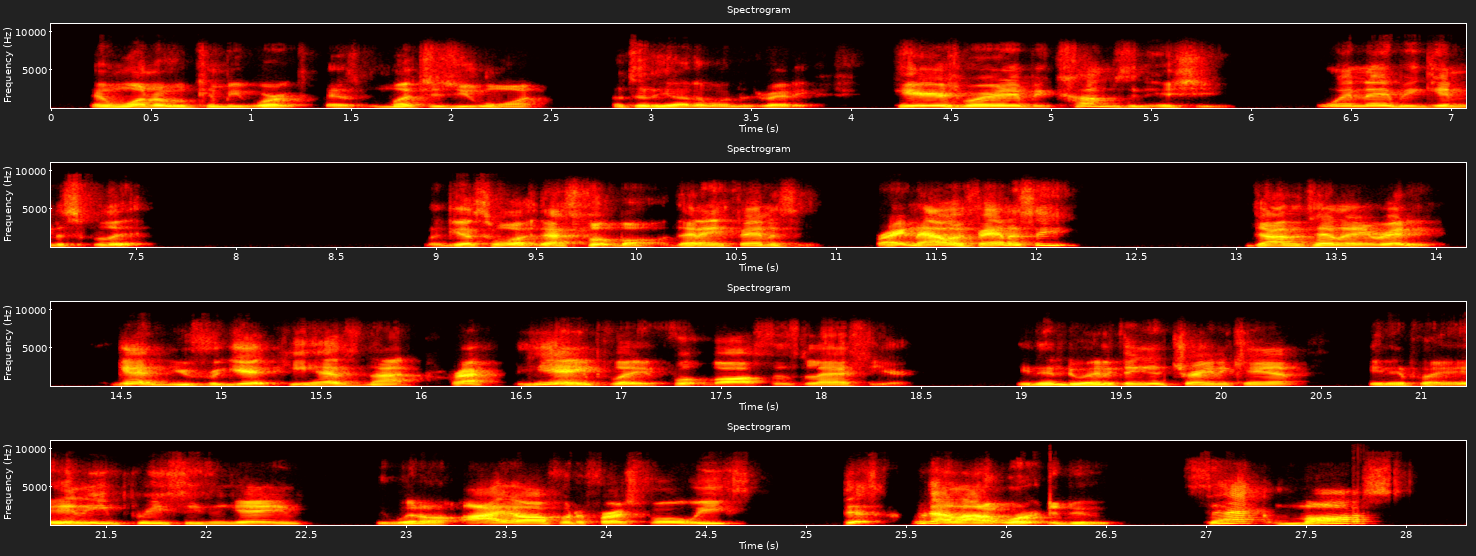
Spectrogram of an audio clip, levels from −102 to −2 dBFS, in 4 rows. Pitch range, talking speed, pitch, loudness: 105-170 Hz, 195 wpm, 135 Hz, -25 LUFS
